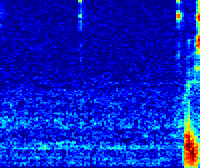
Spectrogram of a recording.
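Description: A few faint, sparse computer mouse clicks over quiet room tone, followed near the end by a spoken word.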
